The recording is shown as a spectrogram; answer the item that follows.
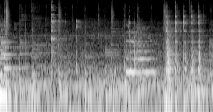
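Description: A metal spoon and a plastic measuring cup clinking against a glass flour jar and a glass mixing bowl as flour is scooped and tipped in: a few light clinks, about a second in and again in a short cluster near the end. Background music with a steady beat plays under them.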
